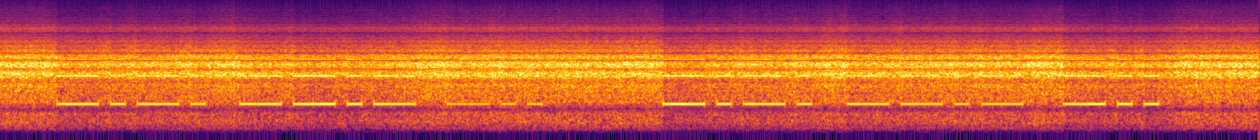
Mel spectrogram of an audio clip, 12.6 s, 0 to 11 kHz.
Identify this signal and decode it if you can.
Morse code, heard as a keyed tone, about 9 wpm, 860 Hz, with heavy radio static. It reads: CQD CQD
